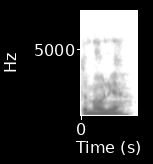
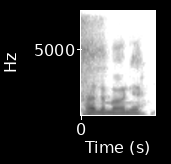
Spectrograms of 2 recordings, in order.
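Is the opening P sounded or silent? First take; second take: silent; sounded. First: The word starts with a silent P. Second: The word starts with a sounded P. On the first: "Most people mispronounce it as pneumonia" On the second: "but there's a P there"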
